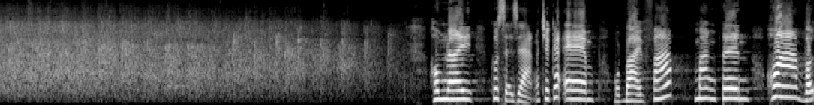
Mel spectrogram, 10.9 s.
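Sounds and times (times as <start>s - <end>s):
audience applause: 0.0s - 5.5s
speech: 5.8s - 10.8s.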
